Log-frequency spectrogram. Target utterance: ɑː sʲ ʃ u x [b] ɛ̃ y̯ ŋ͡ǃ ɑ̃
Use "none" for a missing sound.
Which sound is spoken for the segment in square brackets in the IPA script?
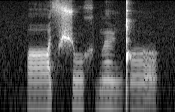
b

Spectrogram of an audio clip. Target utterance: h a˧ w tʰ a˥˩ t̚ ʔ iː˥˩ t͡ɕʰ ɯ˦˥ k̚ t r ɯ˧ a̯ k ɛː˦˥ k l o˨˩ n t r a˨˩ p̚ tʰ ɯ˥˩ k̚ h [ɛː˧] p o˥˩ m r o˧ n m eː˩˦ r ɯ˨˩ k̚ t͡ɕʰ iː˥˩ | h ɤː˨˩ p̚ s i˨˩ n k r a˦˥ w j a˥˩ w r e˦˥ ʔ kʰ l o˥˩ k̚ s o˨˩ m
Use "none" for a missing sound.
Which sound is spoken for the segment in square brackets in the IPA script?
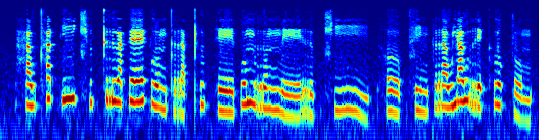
eː˧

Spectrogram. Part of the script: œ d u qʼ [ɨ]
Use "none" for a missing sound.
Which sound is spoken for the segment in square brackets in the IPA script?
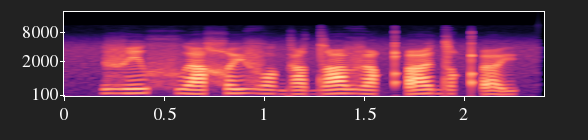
y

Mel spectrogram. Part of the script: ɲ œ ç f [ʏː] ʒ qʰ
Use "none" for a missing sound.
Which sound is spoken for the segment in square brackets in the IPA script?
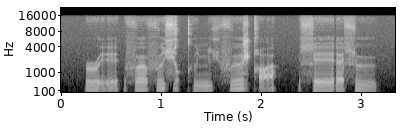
ʏː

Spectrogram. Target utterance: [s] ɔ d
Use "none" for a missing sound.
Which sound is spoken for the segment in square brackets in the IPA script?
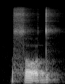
s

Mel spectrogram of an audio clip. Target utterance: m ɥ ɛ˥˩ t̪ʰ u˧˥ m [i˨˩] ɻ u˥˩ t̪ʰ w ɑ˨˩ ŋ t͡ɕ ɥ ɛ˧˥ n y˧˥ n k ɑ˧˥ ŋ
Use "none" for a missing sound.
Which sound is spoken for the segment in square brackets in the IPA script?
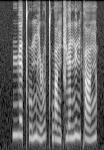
i˨˩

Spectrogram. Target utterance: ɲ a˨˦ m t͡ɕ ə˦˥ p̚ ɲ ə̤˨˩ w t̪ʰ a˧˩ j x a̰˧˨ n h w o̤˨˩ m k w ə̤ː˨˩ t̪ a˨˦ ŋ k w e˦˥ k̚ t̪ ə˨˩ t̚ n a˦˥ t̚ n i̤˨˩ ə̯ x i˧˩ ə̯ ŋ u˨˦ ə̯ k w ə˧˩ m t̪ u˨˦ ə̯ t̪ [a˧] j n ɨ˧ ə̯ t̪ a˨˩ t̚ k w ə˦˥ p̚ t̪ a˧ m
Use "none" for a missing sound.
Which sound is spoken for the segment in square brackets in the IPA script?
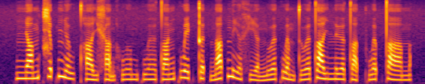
a˧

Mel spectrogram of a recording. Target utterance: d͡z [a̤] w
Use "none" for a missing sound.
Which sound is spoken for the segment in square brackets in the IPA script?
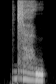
a̤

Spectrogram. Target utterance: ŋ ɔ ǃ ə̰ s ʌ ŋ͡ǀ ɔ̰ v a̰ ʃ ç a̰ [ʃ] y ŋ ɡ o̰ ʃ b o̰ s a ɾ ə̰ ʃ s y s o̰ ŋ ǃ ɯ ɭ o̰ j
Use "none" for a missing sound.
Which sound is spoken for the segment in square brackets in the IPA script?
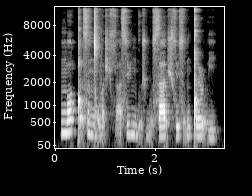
s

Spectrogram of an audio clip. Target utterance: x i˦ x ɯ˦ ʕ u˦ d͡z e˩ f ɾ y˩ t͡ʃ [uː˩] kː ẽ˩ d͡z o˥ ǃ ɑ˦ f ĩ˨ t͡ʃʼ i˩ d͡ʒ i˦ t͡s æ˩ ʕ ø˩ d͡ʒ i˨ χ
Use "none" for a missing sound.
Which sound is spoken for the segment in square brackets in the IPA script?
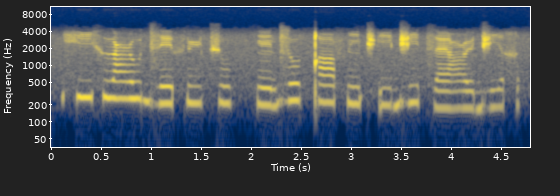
u˩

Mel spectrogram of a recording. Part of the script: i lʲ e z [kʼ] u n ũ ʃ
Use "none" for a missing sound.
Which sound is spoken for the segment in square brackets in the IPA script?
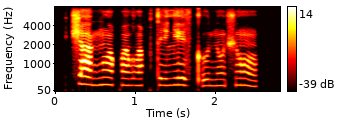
kʼ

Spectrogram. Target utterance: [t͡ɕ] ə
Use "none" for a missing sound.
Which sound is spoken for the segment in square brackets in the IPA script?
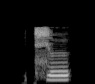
t͡ɕ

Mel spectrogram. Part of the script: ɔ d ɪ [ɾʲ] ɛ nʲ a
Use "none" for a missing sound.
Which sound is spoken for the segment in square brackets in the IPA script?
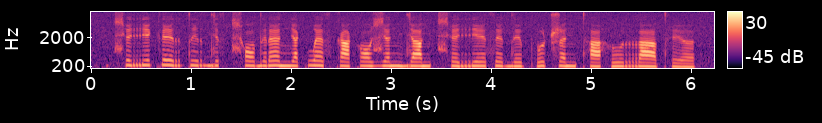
ɾ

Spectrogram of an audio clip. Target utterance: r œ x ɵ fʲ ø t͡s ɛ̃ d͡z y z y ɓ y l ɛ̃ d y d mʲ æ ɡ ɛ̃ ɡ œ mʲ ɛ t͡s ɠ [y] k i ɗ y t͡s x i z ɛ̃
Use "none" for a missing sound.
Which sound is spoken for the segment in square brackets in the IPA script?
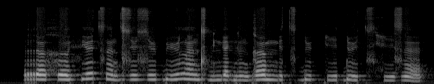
y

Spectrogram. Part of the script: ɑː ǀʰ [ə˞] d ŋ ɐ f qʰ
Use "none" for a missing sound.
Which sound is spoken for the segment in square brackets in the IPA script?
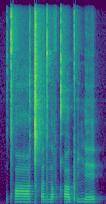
ɐ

